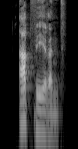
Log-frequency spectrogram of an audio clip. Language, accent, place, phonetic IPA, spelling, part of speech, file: German, Germany, Berlin, [ˈapˌveːʁənt], abwehrend, verb, De-abwehrend.ogg
- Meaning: present participle of abwehren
